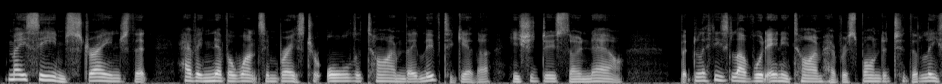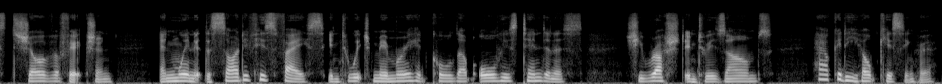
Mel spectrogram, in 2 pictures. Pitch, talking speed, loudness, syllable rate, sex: 145 Hz, 200 wpm, -19 LUFS, 5.2 syllables/s, female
